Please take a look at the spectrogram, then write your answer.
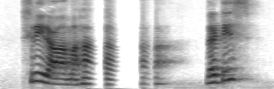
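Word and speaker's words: राम: So in the north, it is Ram. Sanskritam, it is Rama.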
